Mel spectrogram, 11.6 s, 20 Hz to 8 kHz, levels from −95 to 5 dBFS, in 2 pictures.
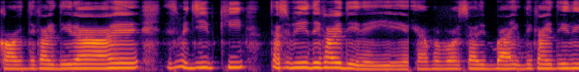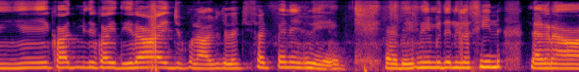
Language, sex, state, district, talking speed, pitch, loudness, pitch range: Hindi, male, Uttar Pradesh, Jalaun, 240 wpm, 190 Hz, -21 LUFS, 175-210 Hz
